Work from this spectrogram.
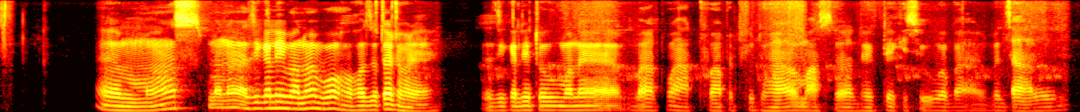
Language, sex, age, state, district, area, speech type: Assamese, male, 45-60, Assam, Dibrugarh, rural, spontaneous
